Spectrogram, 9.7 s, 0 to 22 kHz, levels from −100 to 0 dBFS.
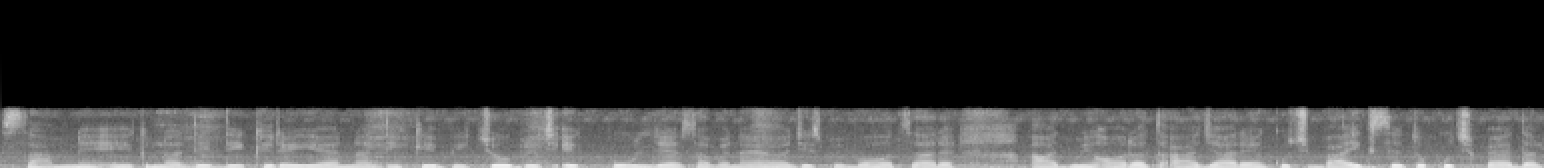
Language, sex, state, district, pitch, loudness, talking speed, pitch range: Hindi, female, Chhattisgarh, Korba, 215 Hz, -15 LUFS, 180 wpm, 210-220 Hz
